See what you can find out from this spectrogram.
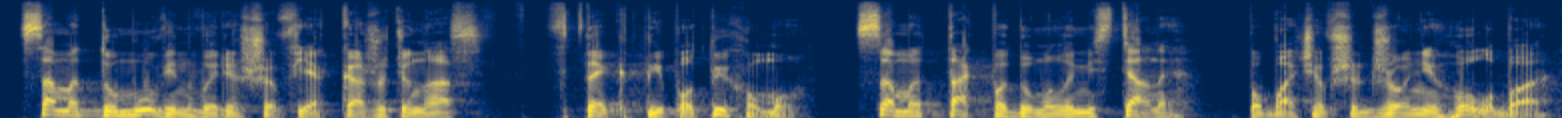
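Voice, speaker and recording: A man playing a dramatic storyteller, reading western game narration aloud in a mock-epic, deliberate manner. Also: fairly low pitch, vocal fry.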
